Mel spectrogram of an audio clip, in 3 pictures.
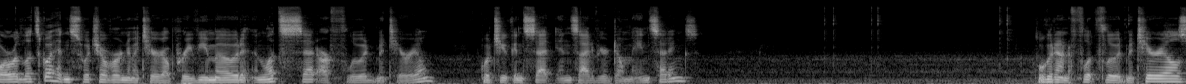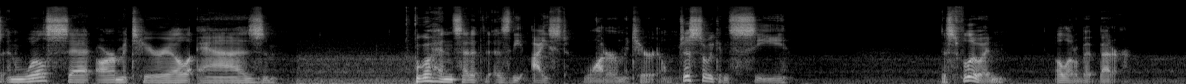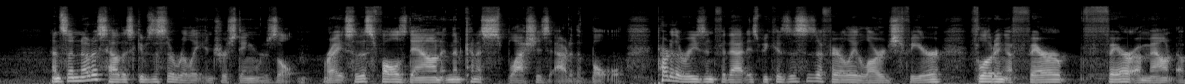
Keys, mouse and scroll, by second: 2.8 click, 3.8-4.5 scroll down 4, 5.9-7.2 scroll down 10, 8.2 click, 8.7 click, 10.1 click, 10.4-11.2 scroll down 3, 11.2 click, 16.9 middle click, 19.2 click, 26.3 click, 29.5 click, 30.7 middle click.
